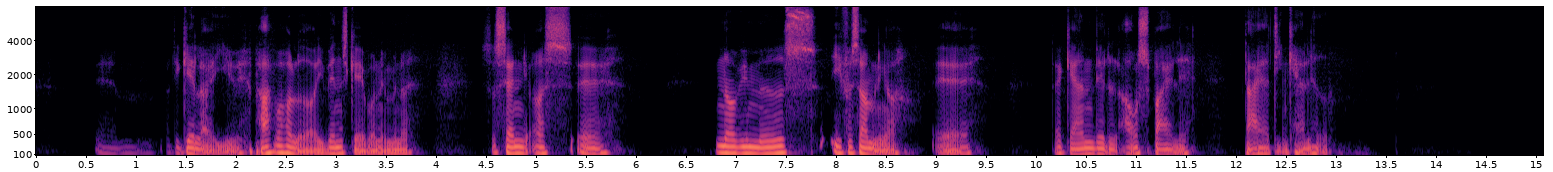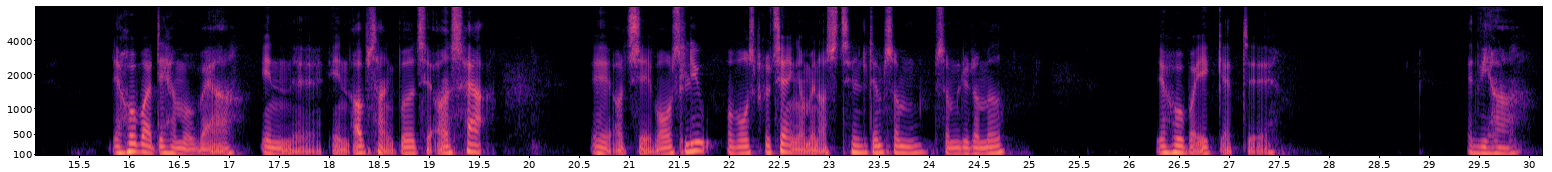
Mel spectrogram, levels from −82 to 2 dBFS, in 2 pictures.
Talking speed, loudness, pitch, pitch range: 120 wpm, -28 LUFS, 125 Hz, 115-140 Hz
